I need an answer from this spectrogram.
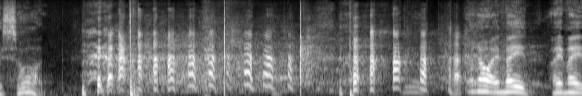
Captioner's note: laughter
